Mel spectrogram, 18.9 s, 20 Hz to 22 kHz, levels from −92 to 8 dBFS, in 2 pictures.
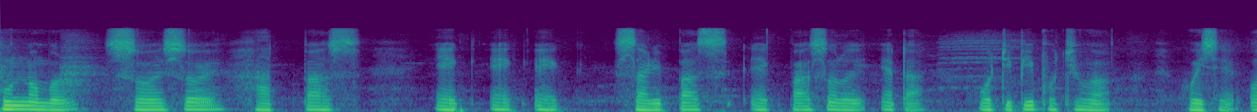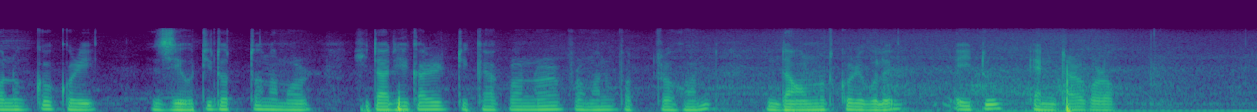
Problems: background sounds at intervals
